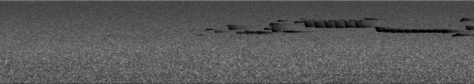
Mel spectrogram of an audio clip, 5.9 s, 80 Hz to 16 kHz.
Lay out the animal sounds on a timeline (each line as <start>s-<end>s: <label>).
2.4s-5.9s: Winter Wren (Troglodytes hiemalis)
